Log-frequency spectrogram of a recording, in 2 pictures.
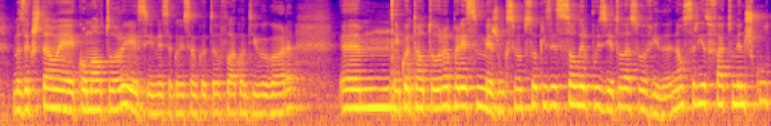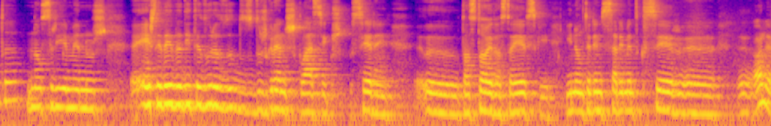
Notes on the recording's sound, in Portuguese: Numa conversa gravada nas Correntes d’Escritas.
